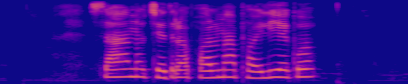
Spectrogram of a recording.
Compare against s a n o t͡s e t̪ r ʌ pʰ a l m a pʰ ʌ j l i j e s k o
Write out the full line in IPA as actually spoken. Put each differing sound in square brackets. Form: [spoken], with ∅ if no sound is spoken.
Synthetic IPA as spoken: s a n o [t͡sʰ] e t̪ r ʌ pʰ [ʌ] l m a pʰ ʌ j l i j e [∅] k o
